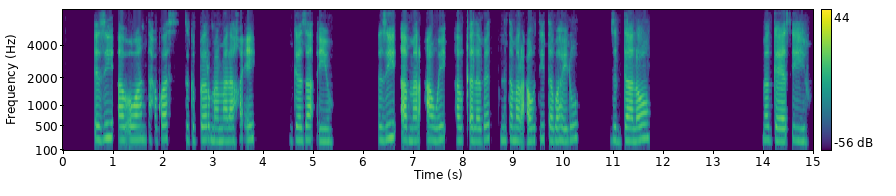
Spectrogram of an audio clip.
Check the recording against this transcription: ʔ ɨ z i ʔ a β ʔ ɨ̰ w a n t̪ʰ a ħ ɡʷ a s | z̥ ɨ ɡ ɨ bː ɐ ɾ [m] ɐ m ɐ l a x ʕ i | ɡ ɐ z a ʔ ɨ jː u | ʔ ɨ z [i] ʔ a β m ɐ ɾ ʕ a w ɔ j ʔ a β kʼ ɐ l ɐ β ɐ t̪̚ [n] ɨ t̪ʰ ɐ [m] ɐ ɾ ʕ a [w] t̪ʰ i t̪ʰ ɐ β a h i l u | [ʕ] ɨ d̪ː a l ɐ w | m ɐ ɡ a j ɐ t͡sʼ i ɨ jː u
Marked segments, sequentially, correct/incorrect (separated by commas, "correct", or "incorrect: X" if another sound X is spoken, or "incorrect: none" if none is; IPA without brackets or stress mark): correct, correct, correct, correct, correct, incorrect: z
